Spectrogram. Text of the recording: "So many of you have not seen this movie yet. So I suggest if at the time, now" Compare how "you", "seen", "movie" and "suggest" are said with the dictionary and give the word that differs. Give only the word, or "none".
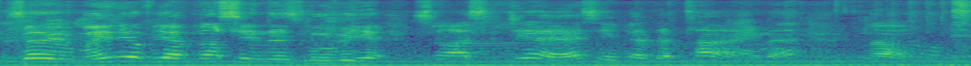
suggest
